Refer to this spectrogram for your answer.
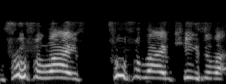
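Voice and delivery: high mocking voice quoting Flip's panic. Mocking a friend's frantic proof of life call, high. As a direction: squeak out the proof-of-life demand. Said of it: "Flip was like".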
